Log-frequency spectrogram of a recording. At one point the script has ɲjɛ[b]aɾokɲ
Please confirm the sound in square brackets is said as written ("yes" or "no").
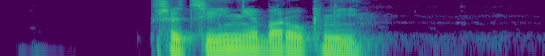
yes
